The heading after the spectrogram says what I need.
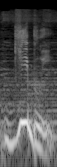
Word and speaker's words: Ghibli: but here's the thing in the original Italian word I is pronounced with a hard G being Ghibli but in technically it's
